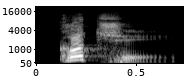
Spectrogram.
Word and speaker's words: coche: So it's pronounced like a K when it's followed by an A, O, or U, like in casa, coche, and cucaracha.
